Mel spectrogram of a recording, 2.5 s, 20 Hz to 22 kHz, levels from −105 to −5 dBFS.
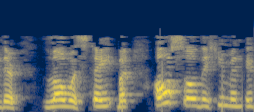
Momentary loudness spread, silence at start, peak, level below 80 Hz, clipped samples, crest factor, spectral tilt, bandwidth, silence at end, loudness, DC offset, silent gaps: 9 LU; 0 s; 0 dBFS; -62 dBFS; under 0.1%; 16 dB; -4.5 dB/octave; 6.2 kHz; 0 s; -17 LUFS; under 0.1%; none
